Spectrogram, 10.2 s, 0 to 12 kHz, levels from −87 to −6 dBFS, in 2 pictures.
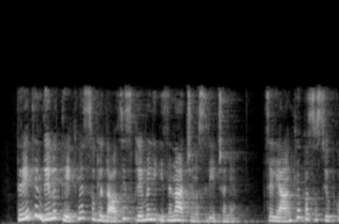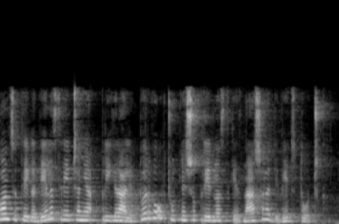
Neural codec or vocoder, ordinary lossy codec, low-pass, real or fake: none; AAC, 48 kbps; 7.2 kHz; real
